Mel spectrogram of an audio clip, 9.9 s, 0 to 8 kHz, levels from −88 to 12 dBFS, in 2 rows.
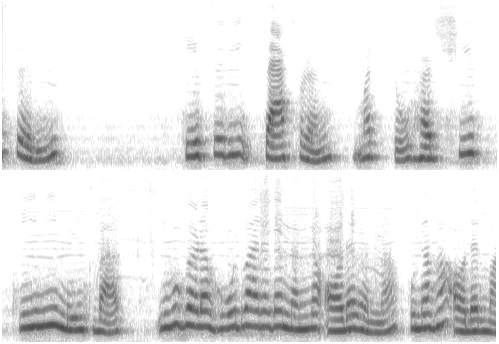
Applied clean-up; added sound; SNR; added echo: neural separator model SepFormer DNS4.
